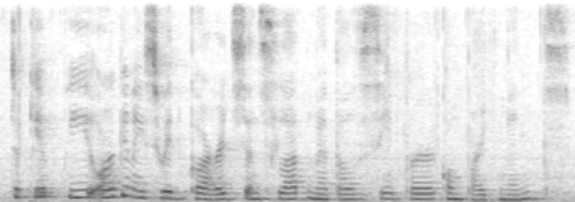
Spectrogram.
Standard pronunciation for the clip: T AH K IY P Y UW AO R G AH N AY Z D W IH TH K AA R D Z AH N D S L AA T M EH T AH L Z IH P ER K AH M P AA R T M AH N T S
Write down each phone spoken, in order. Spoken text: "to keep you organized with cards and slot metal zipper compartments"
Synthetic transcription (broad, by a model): T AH K IY P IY AO R G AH N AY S W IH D K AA R D S AH N D S L AA T M EH T AH L S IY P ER K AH M P AA R T M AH N T S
